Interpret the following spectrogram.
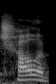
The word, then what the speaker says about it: challah: Who doesn't like a good challah bread? Yeah, good. That's how it's traditionally pronounced as well, I believe, right?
